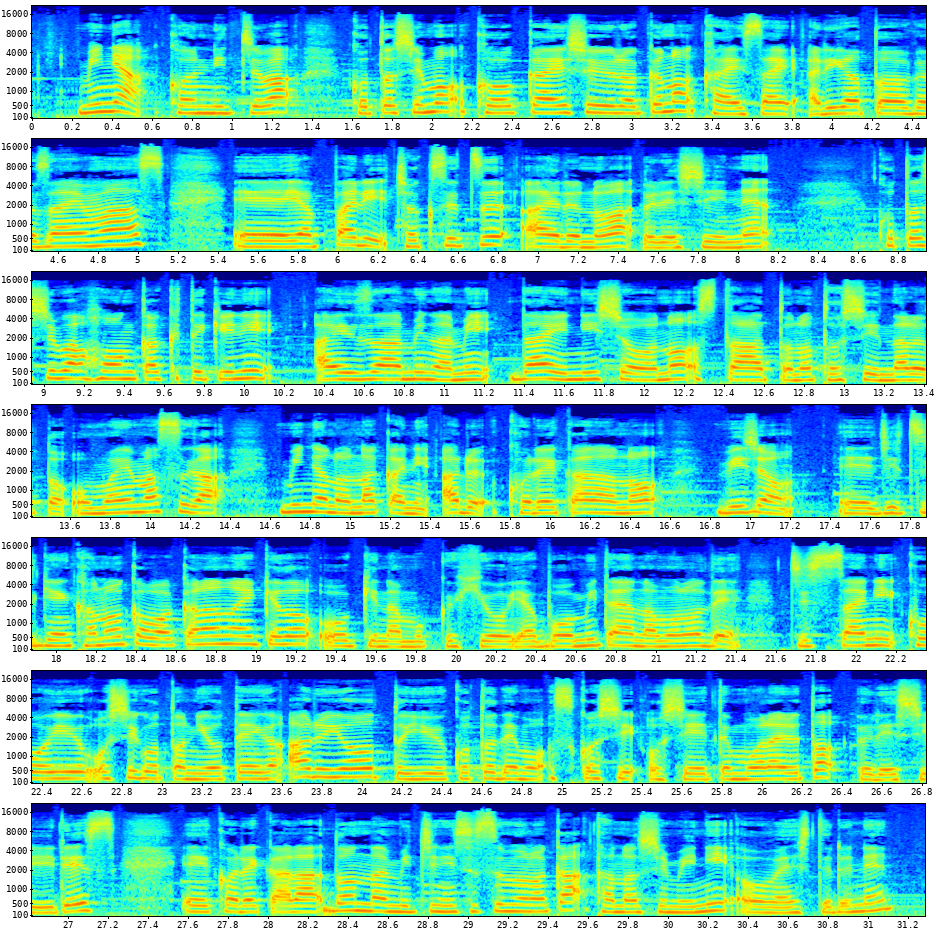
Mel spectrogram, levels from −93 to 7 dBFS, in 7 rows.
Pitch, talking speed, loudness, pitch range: 220 Hz, 355 characters per minute, -18 LUFS, 205-245 Hz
